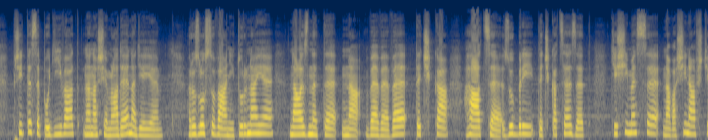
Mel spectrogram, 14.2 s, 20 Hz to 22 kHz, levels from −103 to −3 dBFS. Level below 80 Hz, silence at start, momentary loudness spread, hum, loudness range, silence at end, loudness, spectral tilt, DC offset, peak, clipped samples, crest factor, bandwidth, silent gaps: -46 dBFS; 0 s; 8 LU; none; 3 LU; 0 s; -15 LUFS; -5 dB/octave; under 0.1%; 0 dBFS; under 0.1%; 16 dB; 14.5 kHz; none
